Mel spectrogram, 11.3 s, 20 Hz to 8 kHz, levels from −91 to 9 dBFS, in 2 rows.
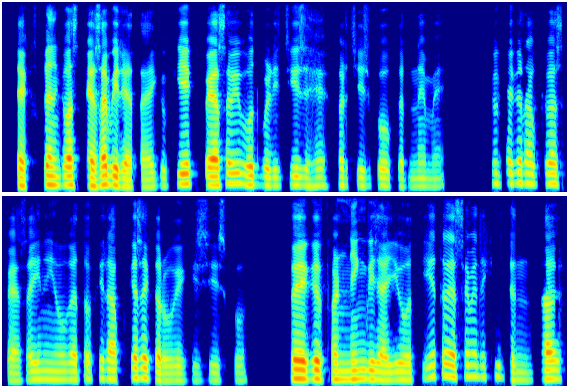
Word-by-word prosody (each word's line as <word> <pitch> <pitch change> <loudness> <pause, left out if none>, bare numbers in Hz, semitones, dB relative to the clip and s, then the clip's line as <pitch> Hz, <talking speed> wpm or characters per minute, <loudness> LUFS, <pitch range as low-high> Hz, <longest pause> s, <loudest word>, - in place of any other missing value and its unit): Tax 125 -3 +3
का 145 - +8
इनके 140 0 0
पास 140 0 +6
पैसा 130 +2 +7
भी 140 -1 +6
रहता 115 -3 -1
है। 110 +1 -5
क्योंकि 125 +7 -1
एक 155 0 +1
पैसा 135 +3 +6
भी 160 - +1
बहुत 145 -2 +1
बड़ी 130 -1 -4
चीज़ 130 +1 -6
है, 125 +2 -8 0.2
हर 130 - -5
चीज़ 125 -1 -11
को 130 -1 -4
करने 120 0 -12
में। 115 0 -15
क्योंकि 165 +3 -12
अगर 170 0 -3
आपके 155 +1 -5
पास 155 -2 0
पैसा 115 +1 -7
ही 130 +1 -3
नहीं 135 0 -6
होगा 130 0 -4
तो 125 - -8
फ़िर 150 -1 -10
आप 135 - -1
कैसे 155 0 +1
करोगे 115 -4 -4
किसी 110 0 -21
चीज़ 115 -2 -13
को? 115 0 -15 0.5
तो 145 - +7
एक 140 0 +8
फंडिंग 130 +1 0
भी 135 - +1
चाहिए 125 -1 -1
होती 125 +4 -5
है, 175 - -3
तो 185 +2 -6
ऐसे 170 +1 0
में 180 - -6
देखिए 170 +1 -12
जनता 125 +3 -1
130 Hz, 260 wpm, -23 LUFS, 120-145 Hz, 0.5 s, का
